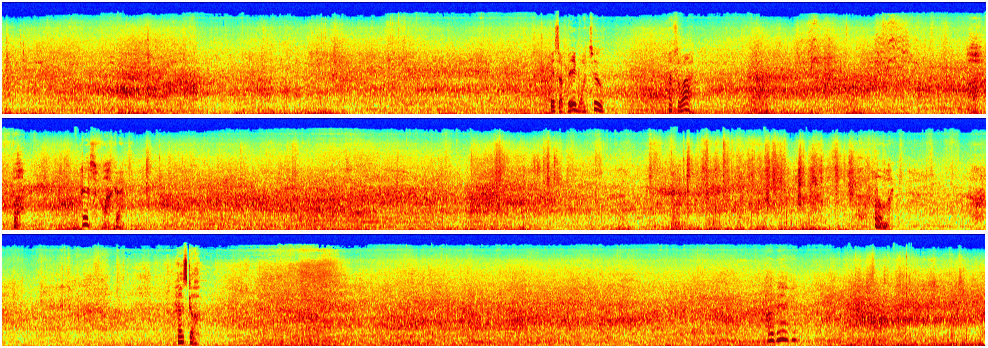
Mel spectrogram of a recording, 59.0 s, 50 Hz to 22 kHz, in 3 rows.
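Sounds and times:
wind on microphone: 0.0 - 11.0, 12.1 - 42.8, 43.4 - 59.0
road traffic rumble: 0.0 - 59.0.

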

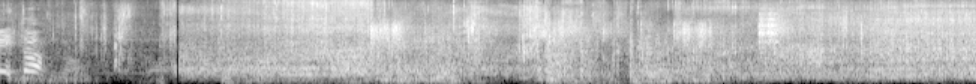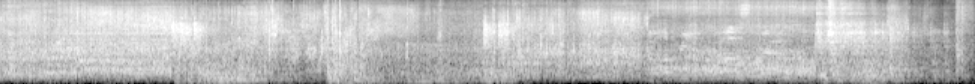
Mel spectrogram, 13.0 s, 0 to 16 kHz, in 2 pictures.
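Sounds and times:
skateboard wheels rumbling on concrete: 0.0 - 13.0
skateboard knocks: 2.4 - 6.2, 7.5 - 10.2.

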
